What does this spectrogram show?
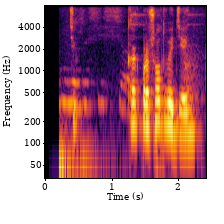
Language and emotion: Russian, neutral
